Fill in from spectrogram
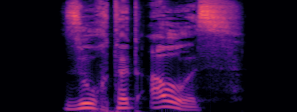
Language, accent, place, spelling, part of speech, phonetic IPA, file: German, Germany, Berlin, suchtet aus, verb, [ˌzuːxtət ˈaʊ̯s], De-suchtet aus.ogg
- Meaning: inflection of aussuchen: 1. second-person plural preterite 2. second-person plural subjunctive II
